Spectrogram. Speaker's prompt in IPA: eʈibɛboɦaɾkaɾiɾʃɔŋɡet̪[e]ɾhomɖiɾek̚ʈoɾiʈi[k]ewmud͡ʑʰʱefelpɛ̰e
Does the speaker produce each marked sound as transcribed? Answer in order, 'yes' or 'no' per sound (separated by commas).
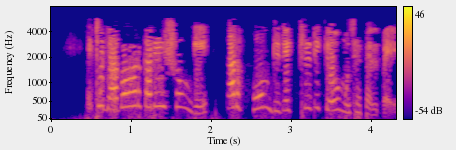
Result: no, yes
